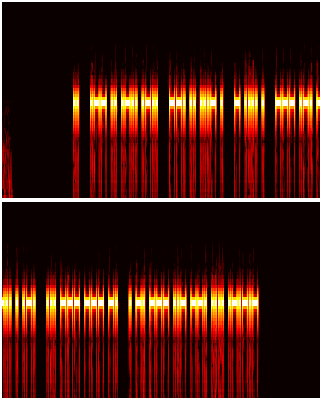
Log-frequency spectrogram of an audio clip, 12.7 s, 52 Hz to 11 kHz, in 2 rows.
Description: Morse code, heard as a keyed tone, about 34 wpm, 700 Hz. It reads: I WILL GIVE THE ORDER SOON ENOUGH.
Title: Sentences from Top 1000 Words - Review Part 2 - 35wpm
